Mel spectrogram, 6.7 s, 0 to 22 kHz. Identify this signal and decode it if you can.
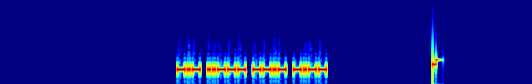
Morse code, heard as a keyed tone, about 38 wpm, 700 Hz. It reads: K2QY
